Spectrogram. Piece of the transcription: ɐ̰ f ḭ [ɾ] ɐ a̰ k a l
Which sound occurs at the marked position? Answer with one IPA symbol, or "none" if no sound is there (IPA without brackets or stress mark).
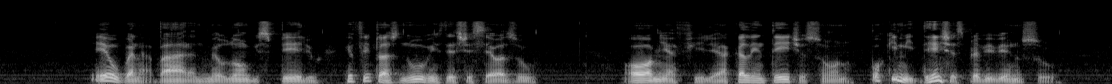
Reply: ʎ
